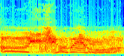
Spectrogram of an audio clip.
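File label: Turkish on fire, mood low, speech; War Thunder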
